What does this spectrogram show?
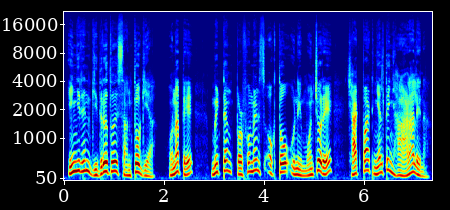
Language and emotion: Santali, surprised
